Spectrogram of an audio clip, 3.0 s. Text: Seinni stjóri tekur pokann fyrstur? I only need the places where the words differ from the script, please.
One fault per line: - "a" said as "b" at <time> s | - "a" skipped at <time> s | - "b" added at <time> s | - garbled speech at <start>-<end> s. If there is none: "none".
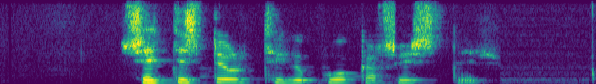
none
